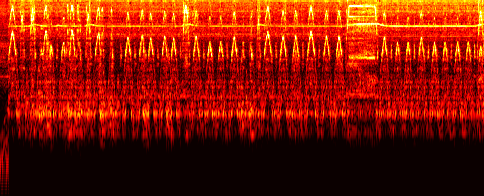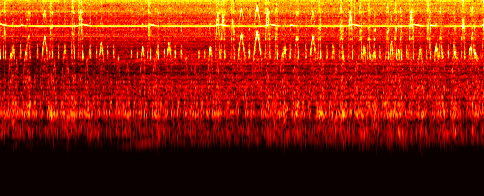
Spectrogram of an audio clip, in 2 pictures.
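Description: Stepper motors of a hobby CNC machine chirping and whining in rapid short tones as they drive a diode laser module back and forth along engraved letter outlines, with a steady high thin tone underneath.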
